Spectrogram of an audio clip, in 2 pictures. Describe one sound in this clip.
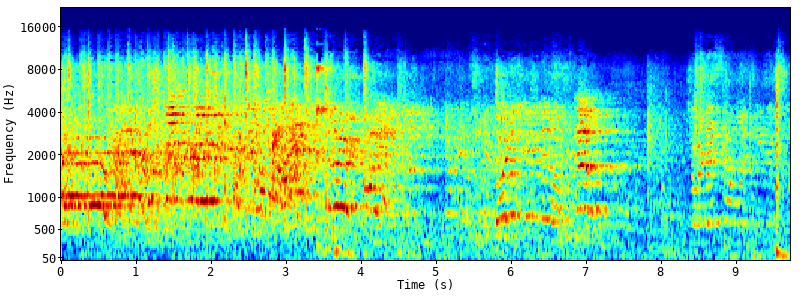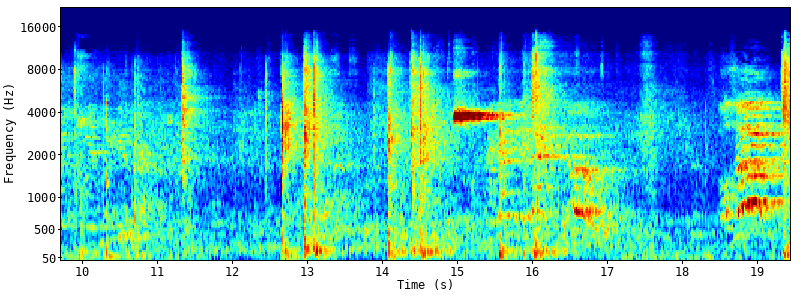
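Young men and women call out and chatter in a large echoing hall.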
